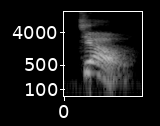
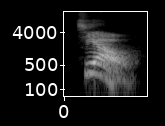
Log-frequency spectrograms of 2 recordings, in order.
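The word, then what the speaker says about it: 较: 教. 教. Just like to call.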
